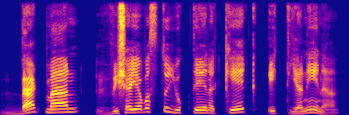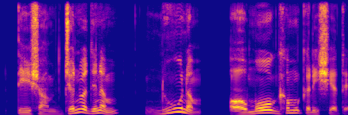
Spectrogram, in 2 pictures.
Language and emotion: Sanskrit, surprised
